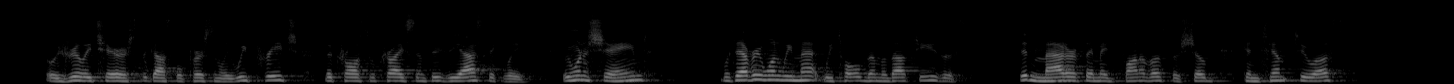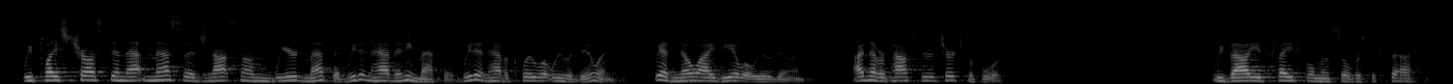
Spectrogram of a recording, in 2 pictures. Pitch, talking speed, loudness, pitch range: 165 Hz, 170 wpm, -43 LUFS, 155-180 Hz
